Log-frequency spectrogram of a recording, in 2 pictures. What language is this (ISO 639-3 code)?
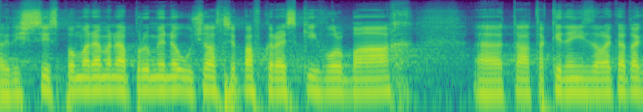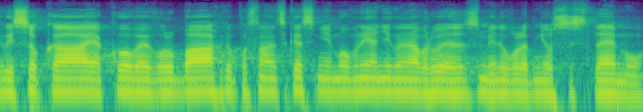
ces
